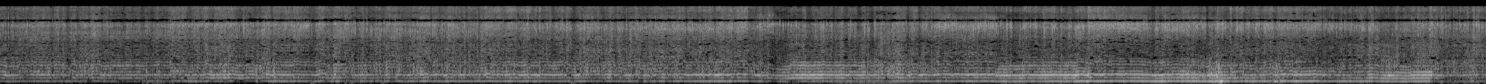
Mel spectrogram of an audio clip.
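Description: A bumblebee's steady, low droning buzz, wavering slightly in pitch as it hovers close by.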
